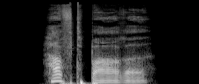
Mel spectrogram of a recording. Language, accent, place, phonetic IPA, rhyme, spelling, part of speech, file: German, Germany, Berlin, [ˈhaftbaːʁə], -aftbaːʁə, haftbare, adjective, De-haftbare.ogg
- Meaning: inflection of haftbar: 1. strong/mixed nominative/accusative feminine singular 2. strong nominative/accusative plural 3. weak nominative all-gender singular 4. weak accusative feminine/neuter singular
